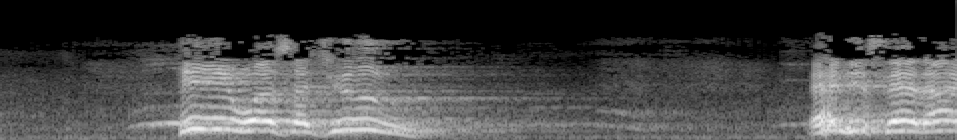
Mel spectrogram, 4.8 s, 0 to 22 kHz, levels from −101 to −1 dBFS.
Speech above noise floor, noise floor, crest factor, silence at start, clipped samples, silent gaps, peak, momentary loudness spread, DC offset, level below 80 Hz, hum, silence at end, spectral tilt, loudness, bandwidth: 36 dB; -50 dBFS; 16 dB; 0.75 s; under 0.1%; none; 0 dBFS; 17 LU; under 0.1%; -58 dBFS; none; 0 s; -2.5 dB/octave; -15 LUFS; 8 kHz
